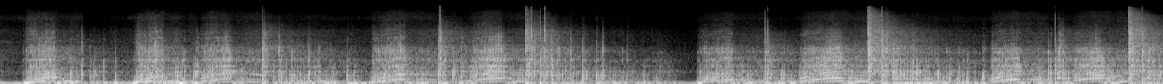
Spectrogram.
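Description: BMW M5 Competition's 4.4-litre twin-turbo V8 revved in several short blips through its quad exhaust, each rev rising and falling in pitch. Sharp pops and crackles come as the revs drop.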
